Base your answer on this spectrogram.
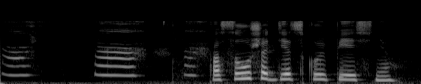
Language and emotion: Russian, neutral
